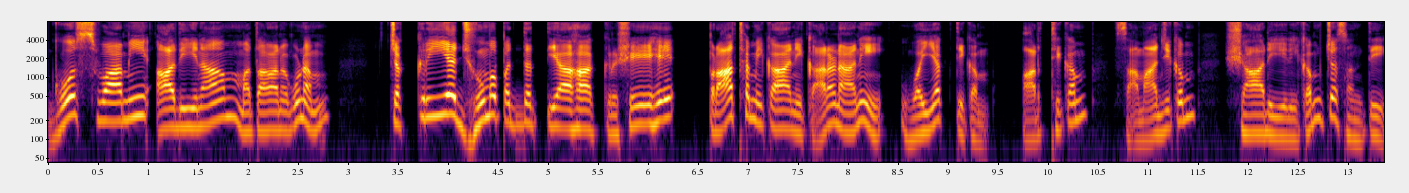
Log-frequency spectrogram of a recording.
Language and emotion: Sanskrit, neutral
